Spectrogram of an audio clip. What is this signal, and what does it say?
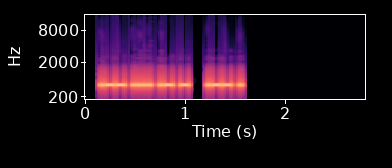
Morse code, heard as a keyed tone, about 44 wpm, 700 Hz. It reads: WHAT WE
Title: Sets of 2 Words 45wpm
